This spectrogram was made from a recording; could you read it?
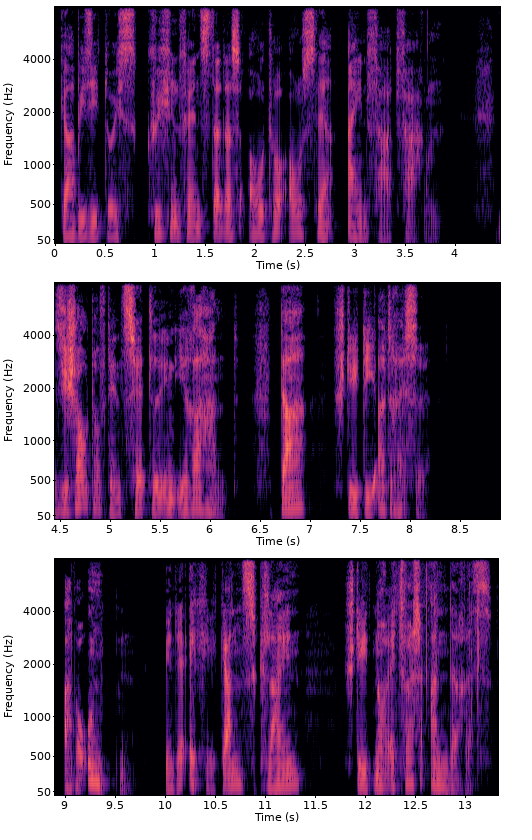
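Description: A man's voice: lowish voice, sing-song, a little slow, a little mellow, breathy edge. A man narrating a scripted children's audio story with a dramatic, suspenseful delivery.

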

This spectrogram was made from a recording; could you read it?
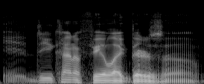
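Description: A man co-hosting a podcast, chatting casually and haltingly as he gropes for words. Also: extremely low pitch, big pitch swings, creaky, no echo, studio quality. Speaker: podcast co-host. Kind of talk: casual chat.

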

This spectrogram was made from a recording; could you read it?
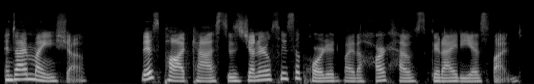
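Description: A woman's voice: low voice, expressive, normal speed, a bit bright, dry recording. A woman co-hosting a podcast, introducing her guest and asking him encouraging, upbeat questions. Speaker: podcast co-host.

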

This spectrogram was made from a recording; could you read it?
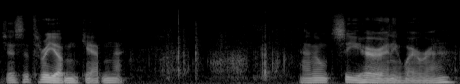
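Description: An actor playing a plain-spoken, dutiful cavalry soldier in a 1950s radio western, with folksy rural phrasing. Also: male voice, low-pitched, fairly even intonation, normal speed, lightly acted. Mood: grim. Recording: noisy old radio recording.

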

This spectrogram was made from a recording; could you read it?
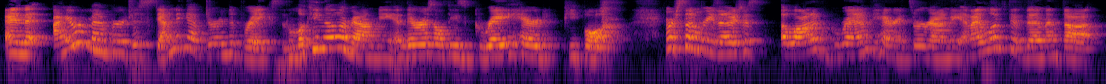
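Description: A young adult woman, a health coach and guest, telling her story in a casual interview, animated and laughing often. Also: fairly high pitch, moderate pace, roomy sound, dull audio. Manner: animated, laughs often, acts out quoted phone calls.

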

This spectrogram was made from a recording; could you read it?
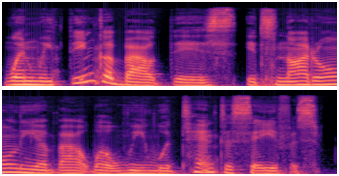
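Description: A middle-aged woman from Costa Rica, a public health dean, answering podcast interview questions in a measured, thoughtful way. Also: low-pitched, animated, a little mellow.

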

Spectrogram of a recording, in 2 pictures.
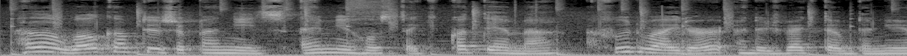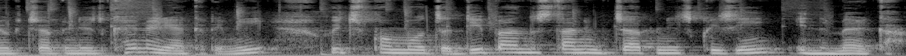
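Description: Woman, podcast host, friendly, polite, mid pitch, slightly non-native phrasing. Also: fast talker, hardly any pauses, a little mellow, soft background music. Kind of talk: podcast interview.

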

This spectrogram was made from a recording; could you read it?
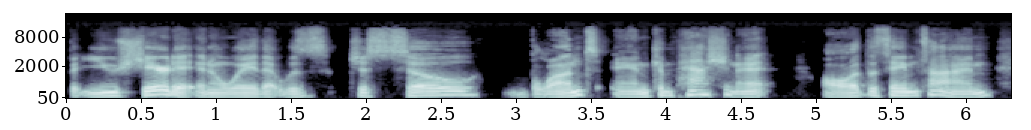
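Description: A man hosts a relaxed podcast chat, laughing freely and rambling a little through fillers. His voice sits on the low side. The sound is dry and close, with no room in it. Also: a little slow, dry recording. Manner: laughs often, loose and playful with fillers. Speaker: podcast host and pastor. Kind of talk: casual chat. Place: remote call.

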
